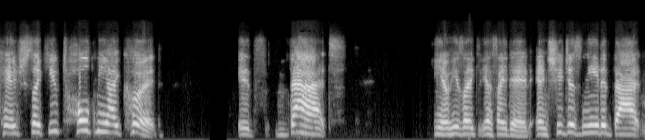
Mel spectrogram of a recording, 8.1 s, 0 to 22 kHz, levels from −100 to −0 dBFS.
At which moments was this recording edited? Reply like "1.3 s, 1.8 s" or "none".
2.8 s, 6.0 s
